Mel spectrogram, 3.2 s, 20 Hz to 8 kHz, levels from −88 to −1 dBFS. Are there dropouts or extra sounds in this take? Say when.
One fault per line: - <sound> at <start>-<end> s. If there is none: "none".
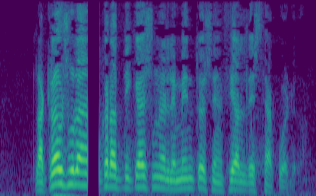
- dropout at 0.9-1.0 s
